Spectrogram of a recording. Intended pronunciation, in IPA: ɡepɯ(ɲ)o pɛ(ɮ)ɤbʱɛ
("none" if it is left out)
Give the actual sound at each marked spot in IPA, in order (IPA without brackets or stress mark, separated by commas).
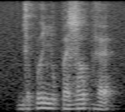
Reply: ɲ, ɮ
